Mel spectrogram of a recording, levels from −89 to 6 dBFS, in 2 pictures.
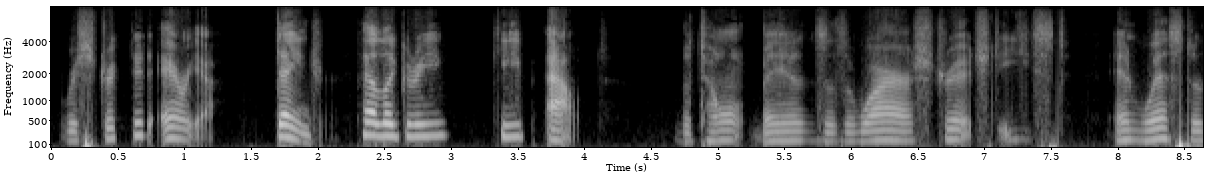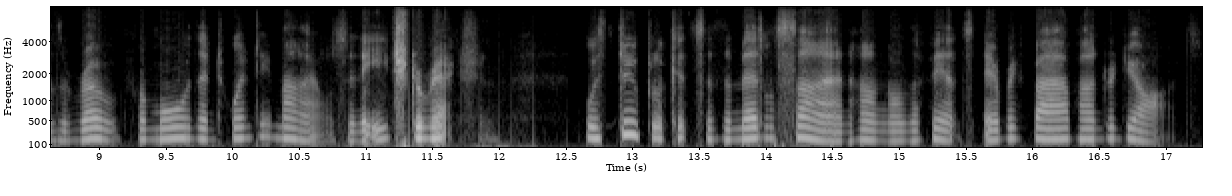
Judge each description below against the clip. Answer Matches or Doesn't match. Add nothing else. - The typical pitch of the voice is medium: Matches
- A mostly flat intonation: Doesn't match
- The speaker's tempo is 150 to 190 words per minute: Doesn't match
